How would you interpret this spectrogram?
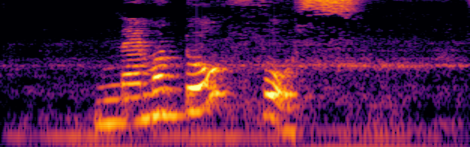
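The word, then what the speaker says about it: pneumatophore: new terminology nematode force nemato force see the letter first p letter is silent letter okay silent letter nemato force look at the spelling p n e u okay what is that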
